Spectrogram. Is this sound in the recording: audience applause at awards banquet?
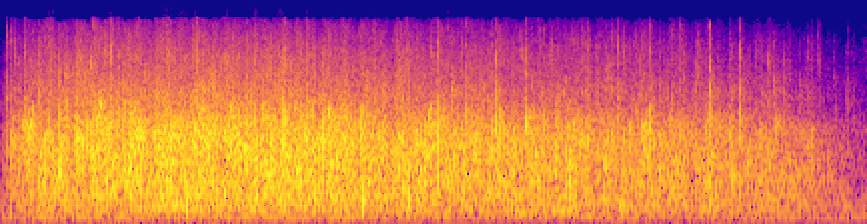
yes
